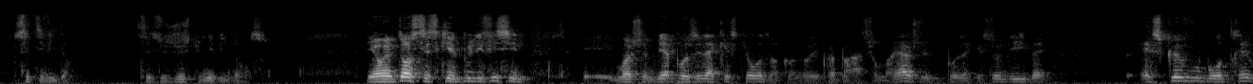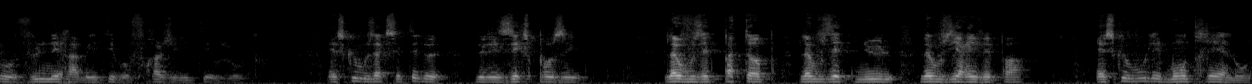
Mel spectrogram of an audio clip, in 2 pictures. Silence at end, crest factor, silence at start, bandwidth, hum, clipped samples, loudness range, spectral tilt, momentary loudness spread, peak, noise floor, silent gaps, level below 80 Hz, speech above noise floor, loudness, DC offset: 0 s; 28 dB; 0.15 s; 11.5 kHz; none; under 0.1%; 13 LU; -4 dB/octave; 18 LU; -8 dBFS; -63 dBFS; none; -66 dBFS; 28 dB; -35 LUFS; under 0.1%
